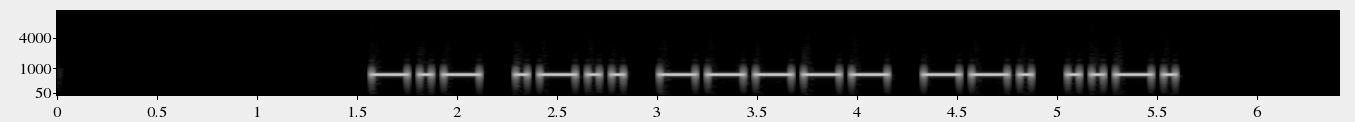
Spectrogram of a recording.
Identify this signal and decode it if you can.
Morse code, heard as a keyed tone, about 21 wpm, 700 Hz. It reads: KL0GF
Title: Speed Racing - USA 2x2 Call Signs 17wpm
